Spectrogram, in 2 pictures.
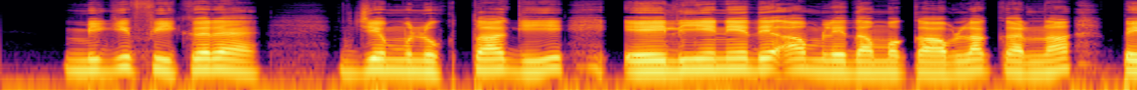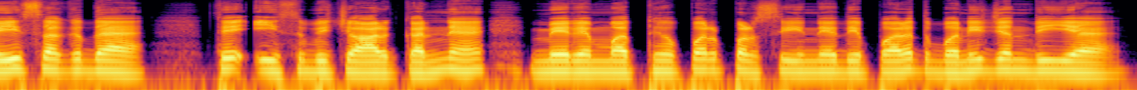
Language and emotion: Dogri, fearful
